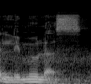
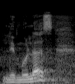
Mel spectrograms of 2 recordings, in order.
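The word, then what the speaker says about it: Limulus: लिमुलस के बारे में देखिए, यहाँ पर स्पेलिंग मिस्टेक है, इसको ना पढ़े, आप इसकी जगह पढ़े लिमुलस। क्या वर्ड पढ़े, लिमुलस।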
